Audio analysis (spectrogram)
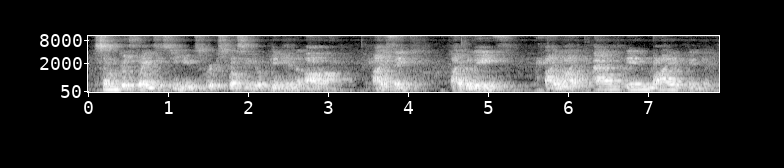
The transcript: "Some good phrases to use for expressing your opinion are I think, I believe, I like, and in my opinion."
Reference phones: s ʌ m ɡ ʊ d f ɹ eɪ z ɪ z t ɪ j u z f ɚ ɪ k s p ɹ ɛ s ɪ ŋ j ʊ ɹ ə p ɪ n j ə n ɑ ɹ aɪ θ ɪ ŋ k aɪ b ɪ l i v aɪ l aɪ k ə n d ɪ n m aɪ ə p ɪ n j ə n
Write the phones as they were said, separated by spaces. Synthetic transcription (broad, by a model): s ʌ m ɡ ʊ d f ɹ eɪ z ɪ z t ɪ j u z f ɚ ɪ k s p ɹ ɛ s ɪ ŋ j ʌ ɹ ə p ɪ n j ə n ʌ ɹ aɪ θ ɪ ŋ k aɪ b ɪ l i v aɪ l aɪ k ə n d ɪ n m aɪ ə p ɪ n j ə n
